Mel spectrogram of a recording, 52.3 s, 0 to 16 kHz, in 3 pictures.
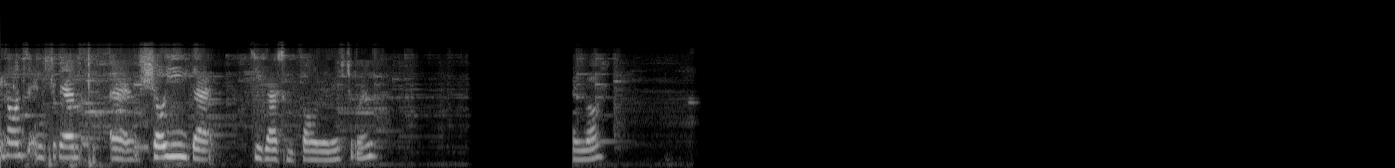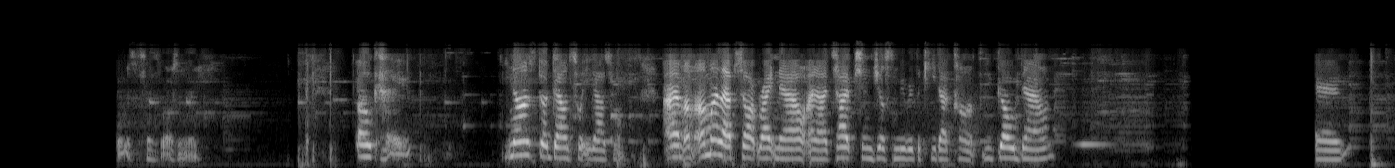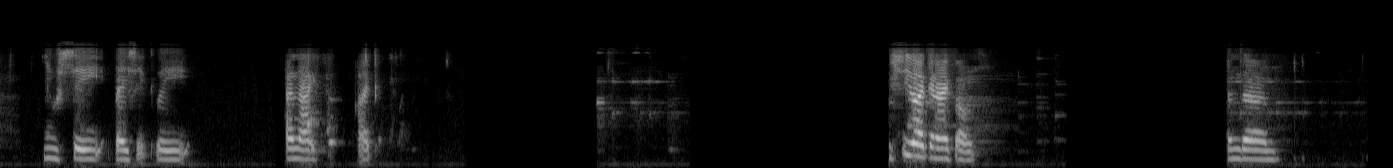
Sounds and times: Speech: 0.0 - 4.7, 7.2 - 7.6, 18.9 - 20.0, 21.9 - 22.6, 23.8 - 30.6, 33.9 - 34.3, 35.4 - 37.2, 38.5 - 39.6, 46.0 - 47.1, 50.2 - 50.8
Music: 0.0 - 5.9, 7.2 - 8.8, 18.9 - 32.4, 33.9 - 37.3, 38.4 - 40.6, 42.3 - 43.5, 46.0 - 48.2, 50.2 - 52.0.

